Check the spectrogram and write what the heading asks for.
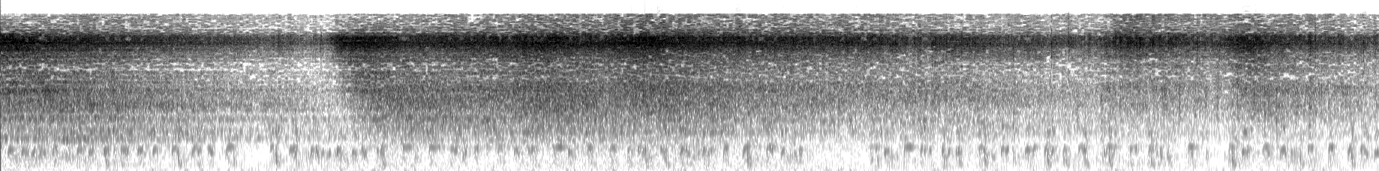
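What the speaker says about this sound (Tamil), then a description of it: "நம்ம இப்போ தோசை ஊற்றிடலாம். அடுப்பில் தோசைக்கல் சூடாயிடுச்சு." Dosa batter hits a hot griddle (tawa) for a Karnataka-style instant dosa, giving a steady loud hissing sizzle that runs throughout, swelling briefly at a couple of points.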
